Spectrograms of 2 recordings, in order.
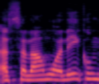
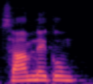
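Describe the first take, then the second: First: The greeting is said with every syllable in full. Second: The greeting is clipped, dropping its opening syllables. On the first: It carries a fine, clear meaning. The speaker calls it right. "अस्सलामु अलैकुम का तो एक बेहतरीन मतलब बनता है" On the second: The meaning is lost or changed. The speaker calls it wrong. "पता नहीं क्या किया"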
